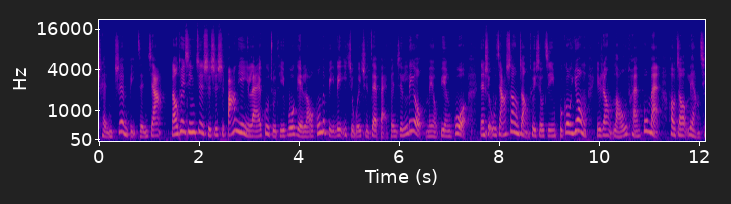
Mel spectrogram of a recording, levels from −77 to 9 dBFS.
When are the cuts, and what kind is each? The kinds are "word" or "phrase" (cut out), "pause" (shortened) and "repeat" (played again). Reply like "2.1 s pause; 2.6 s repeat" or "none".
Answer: 1.4 s pause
